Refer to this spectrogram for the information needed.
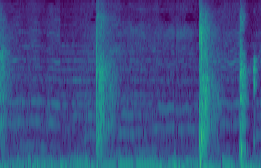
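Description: Sharp hand claps, three of them, punch through a groovy song with a steady low bass line, landing loud and crisp against the music.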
